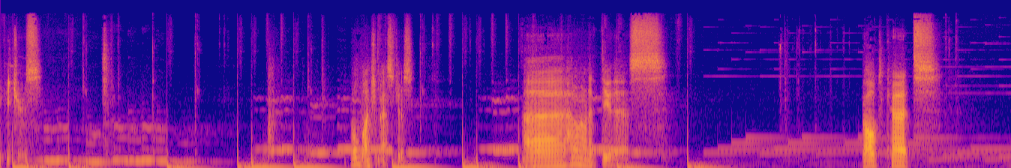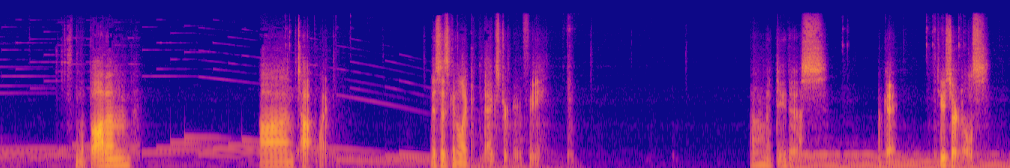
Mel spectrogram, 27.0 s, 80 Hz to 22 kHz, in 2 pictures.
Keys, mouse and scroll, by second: 0.1-2.7 middle drag, 2.9 click, 5.7 click, 10.1-11.8 typing, 12.6 Return, 13.8 ctrl+6, 17.3 click, 17.9 right click, 24.7 click, 25.8 click.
